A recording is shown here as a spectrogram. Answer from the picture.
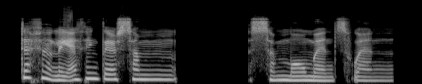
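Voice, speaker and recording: A woman with a non-native accent speaks in a bright, sharp tone. The sound is dry and close with no echo over a quiet background. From non-English-speaking country, schooled in Switzerland from age 11. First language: not English. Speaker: podcast guest. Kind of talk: casual interview conversation. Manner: hesitant, many fillers.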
